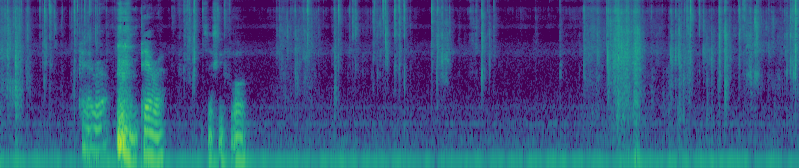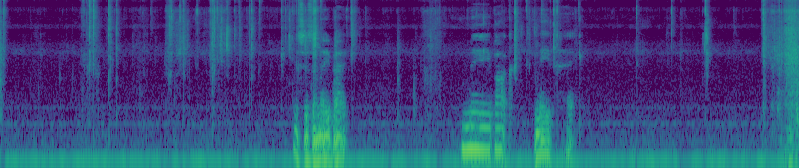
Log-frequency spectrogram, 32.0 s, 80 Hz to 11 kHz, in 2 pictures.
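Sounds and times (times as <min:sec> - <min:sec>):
plastic and cardboard box crackling: 0:00.0 - 0:02.0, 0:03.6 - 0:04.5, 0:05.5 - 0:09.9, 0:11.6 - 0:16.1, 0:17.6 - 0:23.1, 0:31.2 - 0:31.9
steady low hum: 0:00.0 - 0:31.9.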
